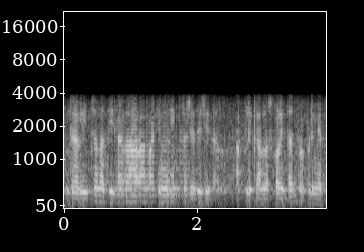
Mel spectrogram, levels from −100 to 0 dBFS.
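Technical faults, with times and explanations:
Throughout, iLBC codec: the speech has passed through a narrowband VoIP coder working in 30 ms frames, each frame's excitation coded on its own without drawing on the previous one. At a rate that fits 13.33 kbps, and over a line band of roughly 300 Hz to 3.5 kHz, everything above that is gone, leaving the voice boxed and thin. The low-rate coding adds a plainly audible rough, slightly synthetic graininess to the speech.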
